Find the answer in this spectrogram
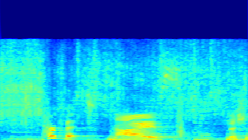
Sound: water running

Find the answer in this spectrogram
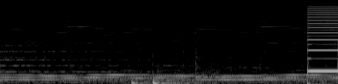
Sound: beeping

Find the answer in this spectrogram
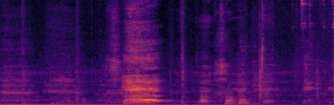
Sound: Renee cries

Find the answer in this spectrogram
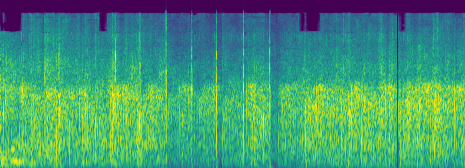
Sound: audience applauds

